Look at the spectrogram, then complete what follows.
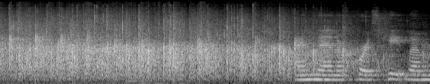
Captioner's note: audience applauds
